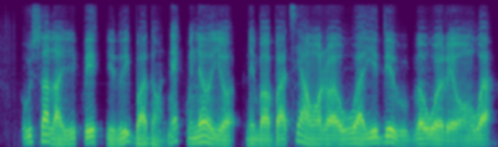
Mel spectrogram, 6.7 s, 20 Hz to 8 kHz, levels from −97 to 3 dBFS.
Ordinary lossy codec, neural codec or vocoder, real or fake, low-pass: none; codec, 16 kHz, 0.5 kbps, X-Codec, HuBERT features, trained on LibriSpeech; fake; 7.2 kHz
